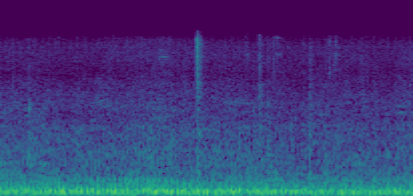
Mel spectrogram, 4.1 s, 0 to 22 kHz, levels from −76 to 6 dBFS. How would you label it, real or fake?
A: real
